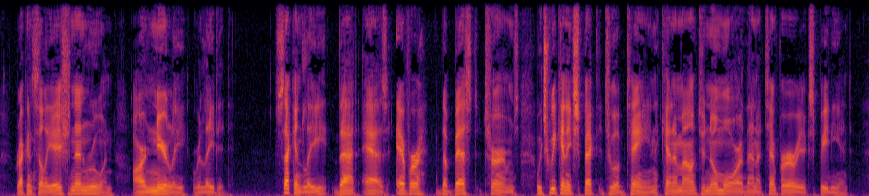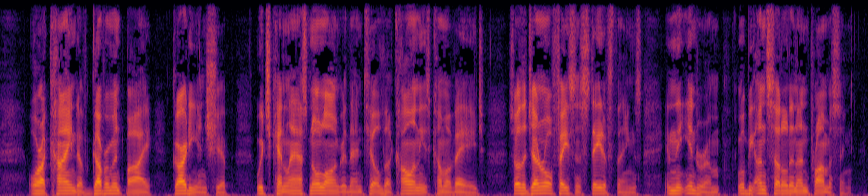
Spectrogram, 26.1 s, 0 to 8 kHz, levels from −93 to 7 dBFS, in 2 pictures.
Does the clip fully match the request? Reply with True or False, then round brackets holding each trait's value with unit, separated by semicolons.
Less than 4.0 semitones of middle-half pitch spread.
True (3.3 semitones)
